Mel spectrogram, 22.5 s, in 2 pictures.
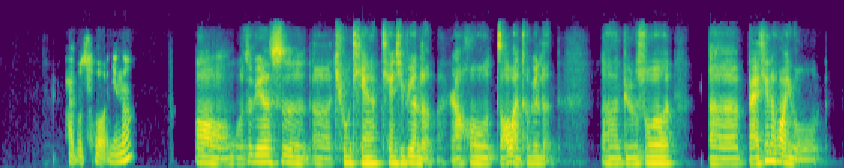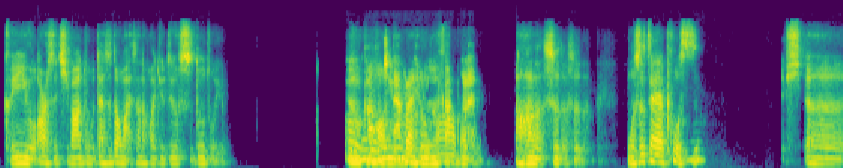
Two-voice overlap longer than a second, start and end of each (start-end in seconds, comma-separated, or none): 15.8-17.5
